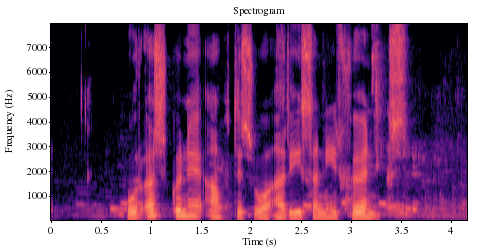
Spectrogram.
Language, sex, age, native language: Icelandic, female, 40-49, Icelandic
